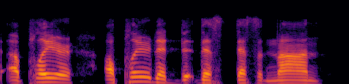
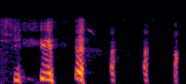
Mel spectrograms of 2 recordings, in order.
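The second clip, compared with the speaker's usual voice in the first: laugh; 12 semitones higher, 6 dB louder than usual. Real, not acted. Laughing at own slip.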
